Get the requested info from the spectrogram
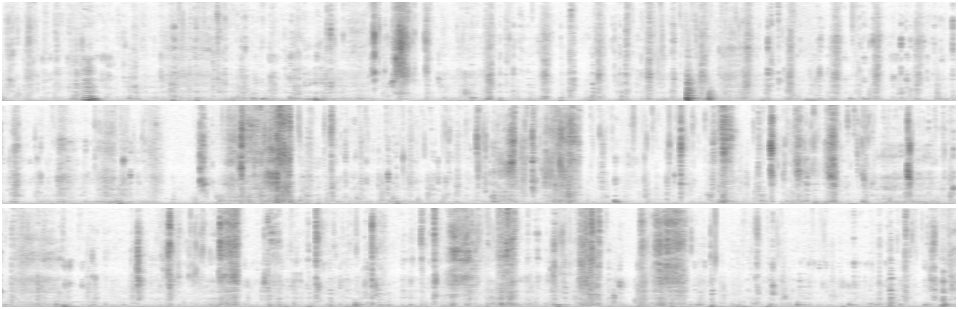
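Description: Close-miked eating sounds from two people eating rice and chicken curry by hand: chewing and mouth smacks, with fingers squishing and mixing rice on the plates. Many short clicks come irregularly throughout, over a steady low hum.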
